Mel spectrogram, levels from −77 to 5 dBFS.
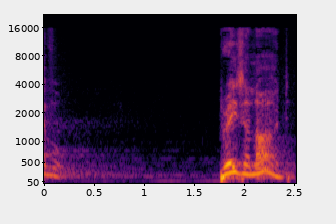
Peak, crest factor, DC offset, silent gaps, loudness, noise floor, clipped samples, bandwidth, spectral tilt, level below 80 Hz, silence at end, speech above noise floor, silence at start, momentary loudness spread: -2 dBFS; 20 dB; under 0.1%; none; -18 LUFS; -52 dBFS; under 0.1%; 16 kHz; -6 dB/octave; -48 dBFS; 0 s; 33 dB; 0 s; 17 LU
